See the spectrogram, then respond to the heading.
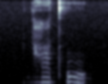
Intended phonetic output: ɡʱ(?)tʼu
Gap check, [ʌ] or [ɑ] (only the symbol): ɑ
